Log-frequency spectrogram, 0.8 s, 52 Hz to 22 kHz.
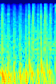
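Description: Rapid automatic gunfire in Call of Duty Modern Warfare 3 multiplayer with a DG-58 LSW, a dense burst of loud, close shots packed together without pause.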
